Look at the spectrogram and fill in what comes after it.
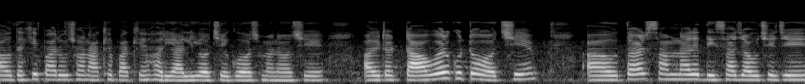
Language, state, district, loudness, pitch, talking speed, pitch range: Sambalpuri, Odisha, Sambalpur, -17 LUFS, 210 Hz, 170 wpm, 200-225 Hz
